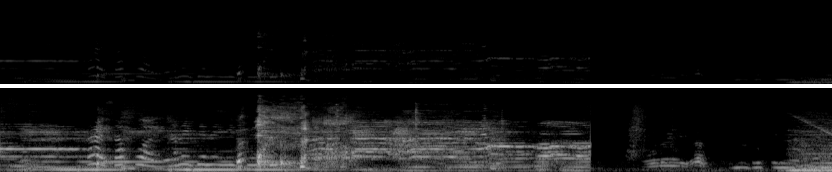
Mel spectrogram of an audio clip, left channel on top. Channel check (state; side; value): quieter; left; 33.5 dB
